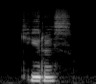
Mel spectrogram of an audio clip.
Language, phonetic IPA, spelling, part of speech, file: Polish, [ˈcirɨs], kirys, noun, LL-Q809 (pol)-kirys.wav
